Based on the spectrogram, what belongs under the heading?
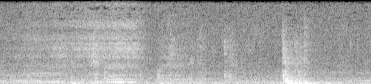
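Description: Rough, rattling snores during sleep, with one louder snort near the end; ordinary snoring.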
